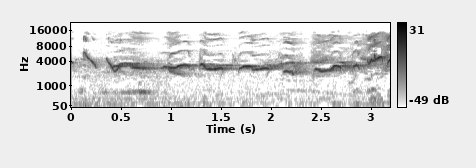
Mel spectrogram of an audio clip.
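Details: Home-kept oriental magpie-robin responding to another bird with a steady stream of wavering whistled notes, continuous for three seconds, ending in a sharp high squeak.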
